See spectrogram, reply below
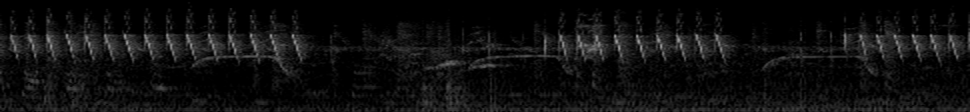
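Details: Cigun song used as tutoring material for songbirds: rapid series of sharp, high chirps repeated in fast bursts, separated by brief pauses with softer slurred notes.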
